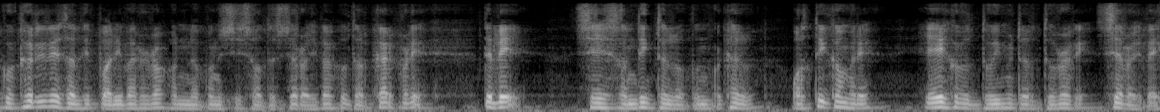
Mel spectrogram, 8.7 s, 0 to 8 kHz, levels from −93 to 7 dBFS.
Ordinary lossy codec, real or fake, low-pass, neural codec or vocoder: AAC, 32 kbps; fake; 7.2 kHz; autoencoder, 22.05 kHz, a latent of 192 numbers a frame, VITS, trained on many speakers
